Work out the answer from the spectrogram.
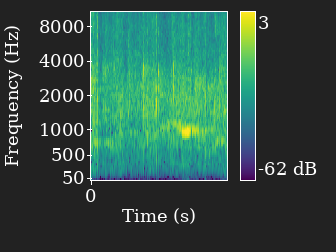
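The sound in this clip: Thunderous applause after a public performance, a dense, continuous roar of many hands clapping that holds at an even, full level throughout the short stretch.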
